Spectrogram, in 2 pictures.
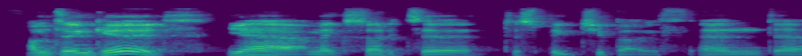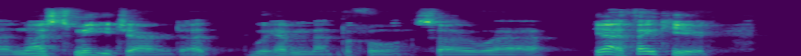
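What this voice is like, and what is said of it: British accent, slightly Americanized. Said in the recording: “has a very charming British accent ... It sort of warps between slightly Americanized English and British English”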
